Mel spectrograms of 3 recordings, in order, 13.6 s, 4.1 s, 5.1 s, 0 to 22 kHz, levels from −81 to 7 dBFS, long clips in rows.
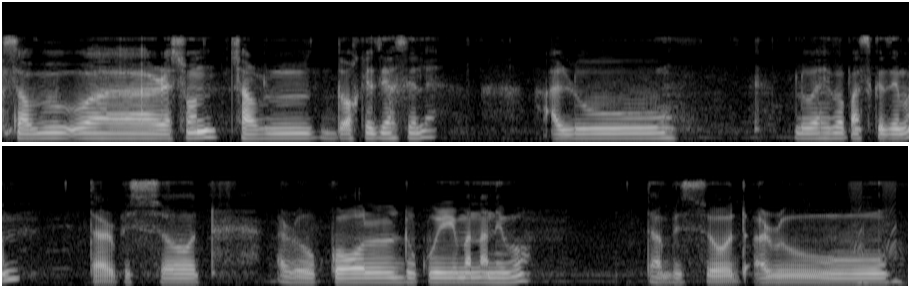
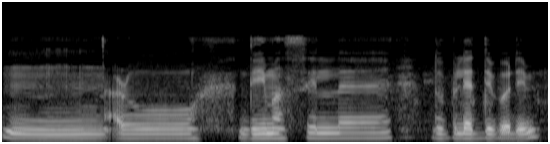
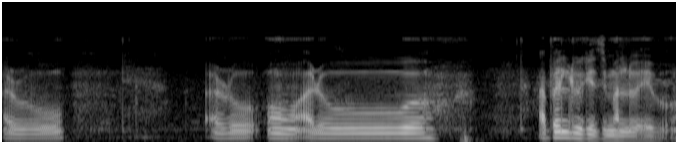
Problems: background sounds at intervals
